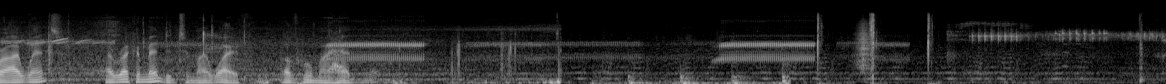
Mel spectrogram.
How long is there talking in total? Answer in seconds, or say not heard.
4 s.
